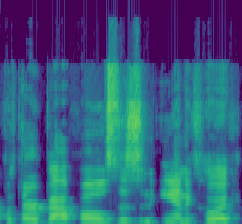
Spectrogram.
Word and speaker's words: Anechoic: it because it is beautiful um am I pronouncing it wrong I said anaco no anaco is correct okay okay okay so our name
